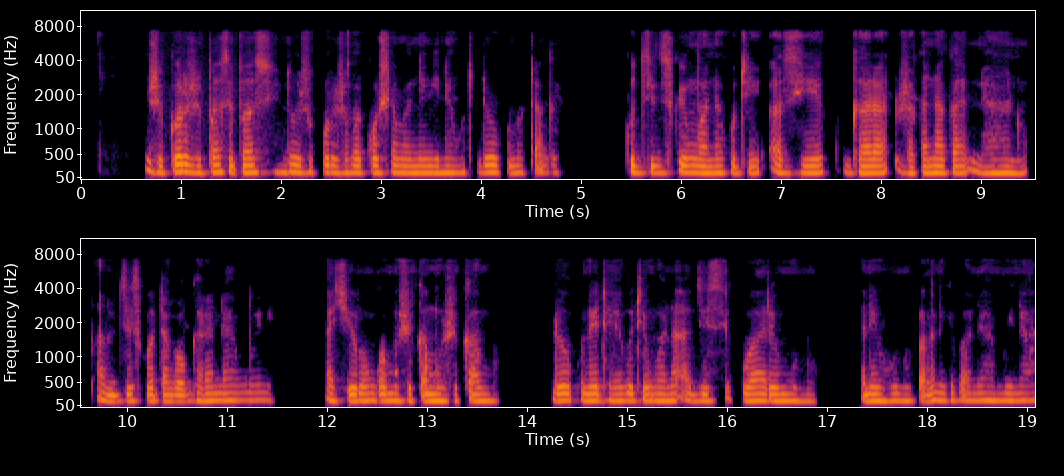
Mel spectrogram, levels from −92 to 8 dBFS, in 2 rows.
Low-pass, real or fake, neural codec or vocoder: 7.2 kHz; fake; codec, 16 kHz, 6 kbps, DAC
